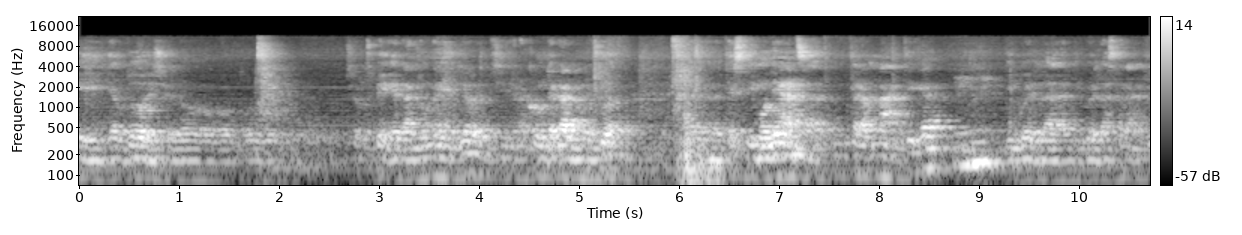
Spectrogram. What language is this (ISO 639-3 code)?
ita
